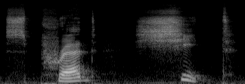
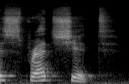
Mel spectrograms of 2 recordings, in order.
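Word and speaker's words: spreadsheet: Dê um sorrisinho e alongue esse som de i.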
